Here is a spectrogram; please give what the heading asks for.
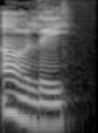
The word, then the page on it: hourly: British English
